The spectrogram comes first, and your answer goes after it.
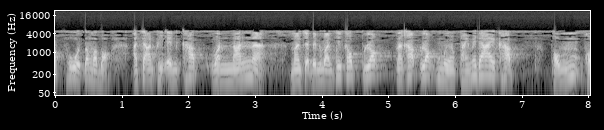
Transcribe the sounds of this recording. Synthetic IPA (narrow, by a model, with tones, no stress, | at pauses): pʰːuː˥˩t̪̚ːɔ˥˩ŋmaː˧bɔ̰ː˨˩k̚ | ʔa˧t͡ɕaː˧npʰiː˧ʔe˧nkʰa˦˥p̚wa˧nːa˦˥nːa˥˩ | ma˧nt͡ɕa˨˩ʔpe˧nwa˧nt̪ʰiː˥˩kʰa˦˥wlɔ˦˥˩k̚na˦˥kʰa˦˥p̚lɔ˦˥˩k̚mɯ˧əŋpa˧jma˥˩jdaː˥˩jkʰɾa˦˥p̚ʰː | o˩˦mpʰo˩˦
